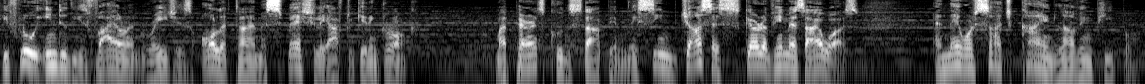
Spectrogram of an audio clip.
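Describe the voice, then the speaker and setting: A man's voice: medium pitch, very animated, moderate pace, soft background music. An actor playing an earnest man recounting his troubled youth in first-person radio drama narration. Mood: confessional.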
